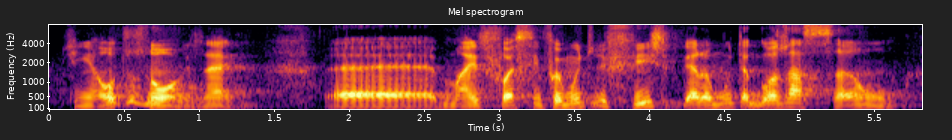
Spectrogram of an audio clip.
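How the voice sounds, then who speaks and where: A man with a dark, mellow tone and medium pitch speaks at a fairly slow pace, with vocal fry and very wide pitch swings. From Brazil, Paraíba sertão (Pombal), moved to São Paulo as child. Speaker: company executive. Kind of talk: interview.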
